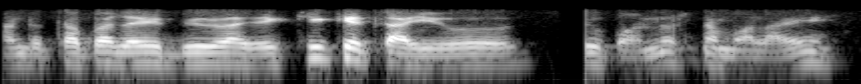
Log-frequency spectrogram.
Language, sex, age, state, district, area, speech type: Nepali, male, 45-60, West Bengal, Jalpaiguri, urban, conversation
